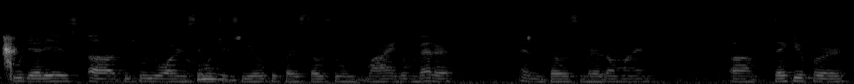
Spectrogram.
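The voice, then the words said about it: Sad, emotional voice. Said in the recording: “Why you sound so sad? ... Like someone passed away.”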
